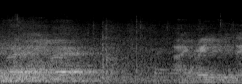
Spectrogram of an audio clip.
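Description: Speech only: a man's voice speaking into a microphone.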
